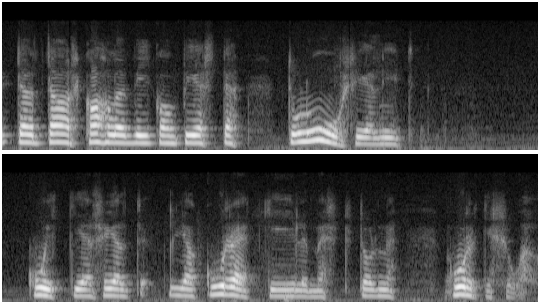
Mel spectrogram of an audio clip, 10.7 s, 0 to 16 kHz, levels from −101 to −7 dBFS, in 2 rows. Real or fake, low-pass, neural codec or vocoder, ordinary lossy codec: real; 9.9 kHz; none; none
